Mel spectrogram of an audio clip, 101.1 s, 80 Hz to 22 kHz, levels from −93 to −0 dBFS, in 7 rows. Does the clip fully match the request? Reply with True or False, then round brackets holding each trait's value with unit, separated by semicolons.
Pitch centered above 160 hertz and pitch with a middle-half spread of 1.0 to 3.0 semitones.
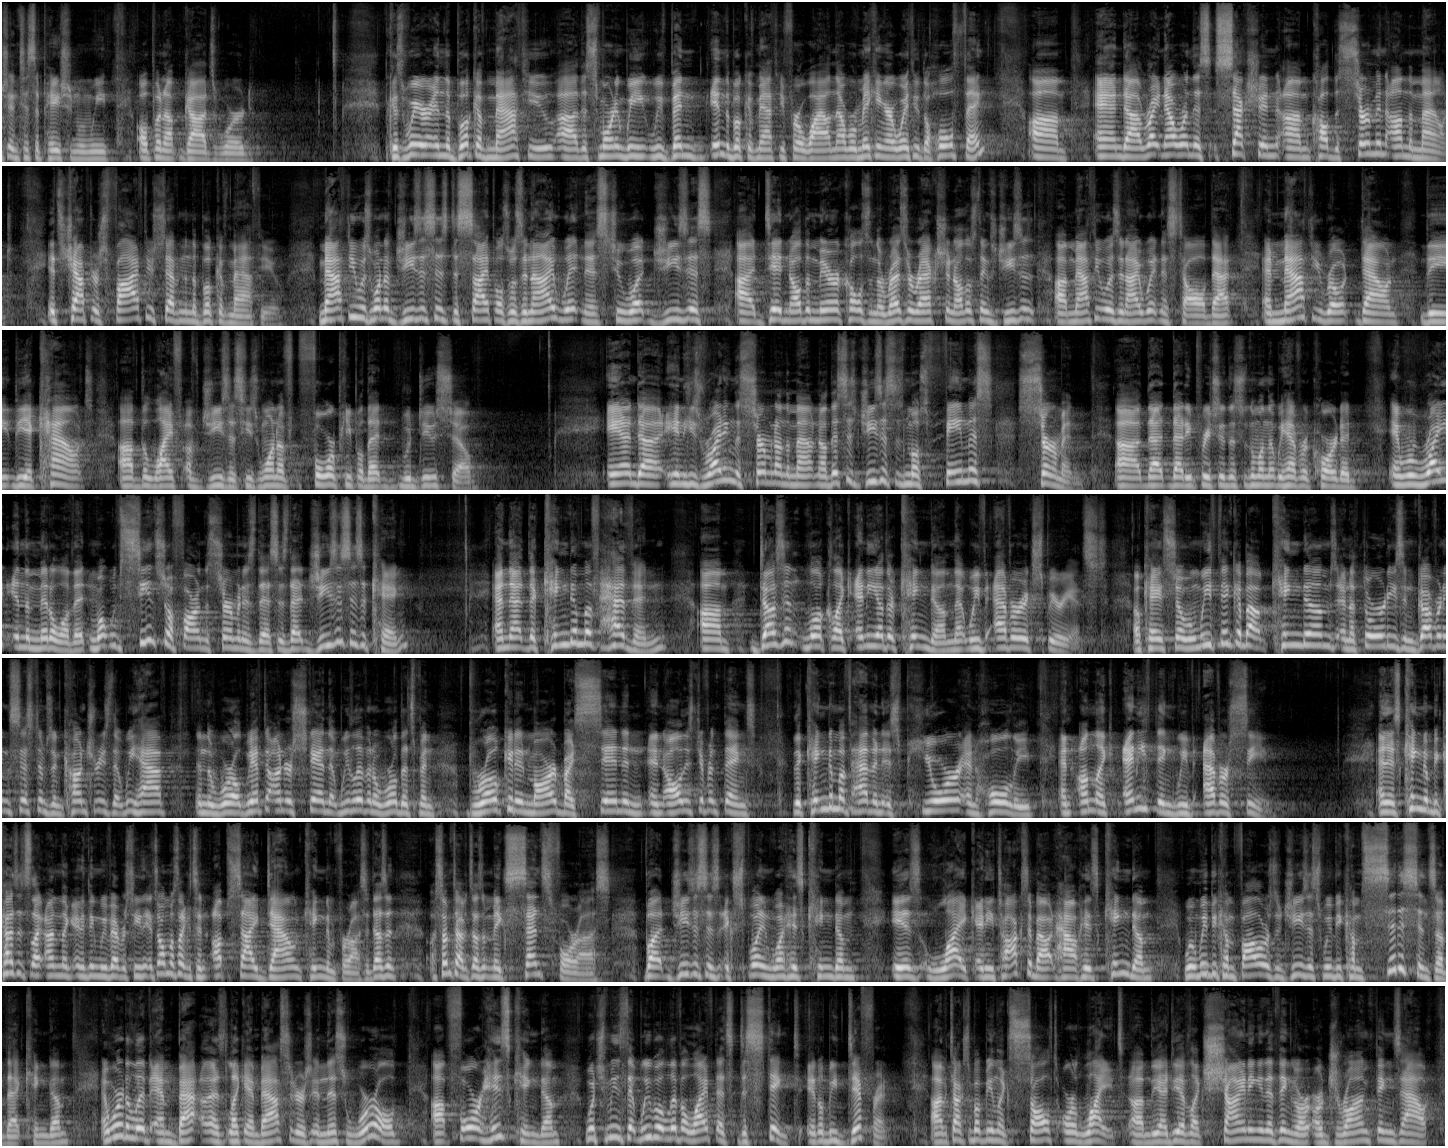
False (185 Hz; 3.8 semitones)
